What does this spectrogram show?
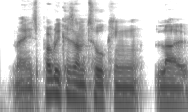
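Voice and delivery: ordinary talk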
